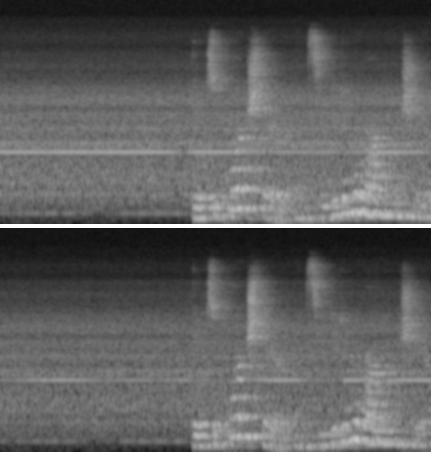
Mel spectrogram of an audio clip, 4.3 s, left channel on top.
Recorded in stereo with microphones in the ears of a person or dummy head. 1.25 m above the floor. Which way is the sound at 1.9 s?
10° left (ahead or behind).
